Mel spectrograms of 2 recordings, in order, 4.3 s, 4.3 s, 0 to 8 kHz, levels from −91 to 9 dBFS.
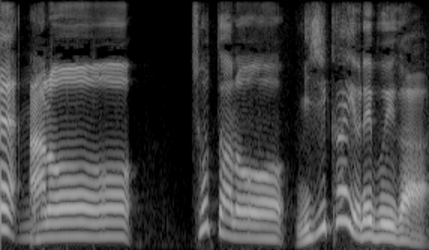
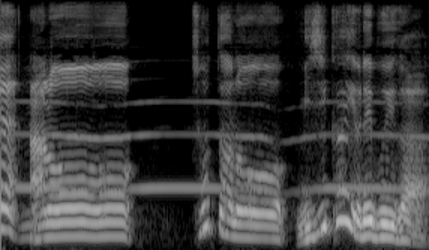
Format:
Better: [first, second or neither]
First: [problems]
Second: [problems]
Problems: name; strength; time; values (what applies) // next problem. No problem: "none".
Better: first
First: none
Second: background sound (Wind instrument, woodwind instrument); 19 dB below the speech // room echo; dies away in 0.2 s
